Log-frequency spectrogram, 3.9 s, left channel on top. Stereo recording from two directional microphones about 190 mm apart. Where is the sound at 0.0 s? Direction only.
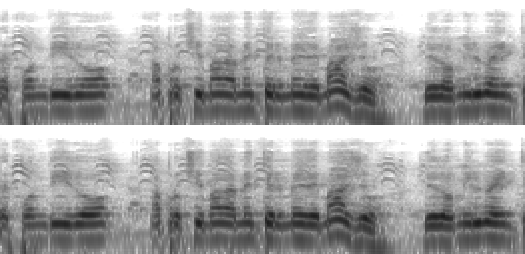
35° left (ahead or behind).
